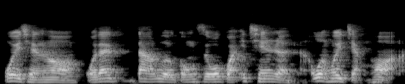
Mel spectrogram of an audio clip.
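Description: A man's voice: mid-range voice, fairly bright tone, close to an everyday voice. A man imitating an irate, boastful elderly man who scolds and lectures. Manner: grumbling, lecturing, slow and indignant. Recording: slightly dull lo-fi sound.

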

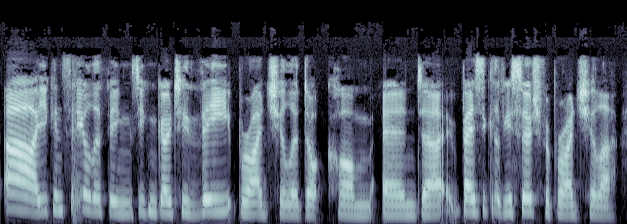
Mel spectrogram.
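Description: An Australian woman chatting as a podcast guest, lively and quick to poke fun at herself. Her voice comes through a slightly dull, lo-fi remote line, dry with no room sound, at an ordinary middle pitch. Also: no room sound. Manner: chatty, lively, jokey and self-mocking. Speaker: guest, online business owner. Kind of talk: casual podcast conversation.

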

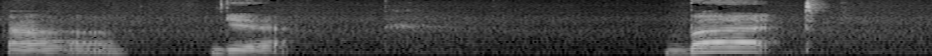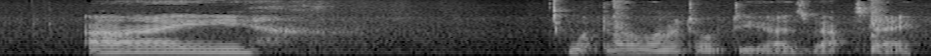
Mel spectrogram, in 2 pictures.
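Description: A woman's voice: mid-range voice, very animated, drawn-out words, vocal fry, pauses often, rough recording. A woman in her late twenties hosting her own podcast, talking candidly in a rambling way, laughing and swearing now and then. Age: 20s. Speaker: podcast host. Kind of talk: casual solo monologue.

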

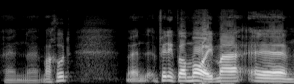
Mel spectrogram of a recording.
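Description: A man's voice: on the high side, lively intonation, normal speed, creaky, no echo, studio quality. A man from the Netherlands, a missionary, telling his personal faith testimony in an interview. He speaks earnestly and often acts out remembered dialogue. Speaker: missionary guest.

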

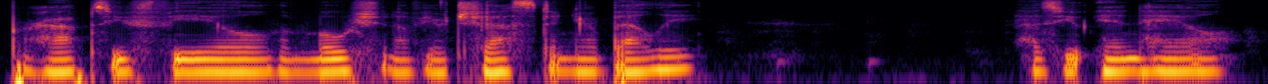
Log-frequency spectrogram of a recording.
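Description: A woman guiding a slow breath-counting meditation in a soft, gentle, breathy voice with unhurried pauses. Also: a bass voice, completely flat delivery, no echo. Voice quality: soft, breathy, husky, often near whisper. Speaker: meditation guide.

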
